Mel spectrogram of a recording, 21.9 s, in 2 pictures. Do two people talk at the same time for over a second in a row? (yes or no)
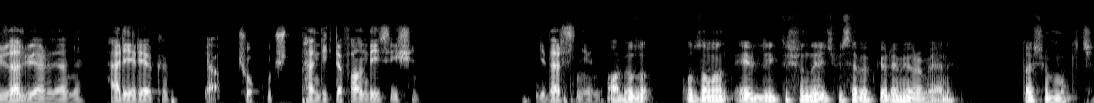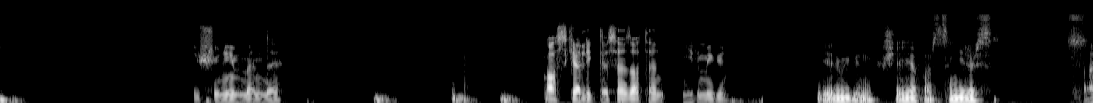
no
